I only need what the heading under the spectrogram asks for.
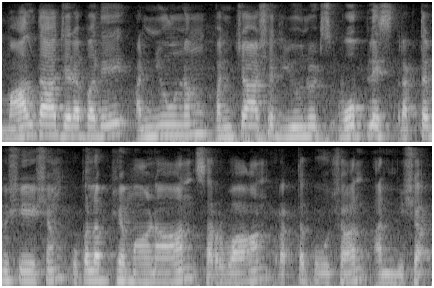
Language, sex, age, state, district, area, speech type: Sanskrit, male, 30-45, Telangana, Nizamabad, urban, read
